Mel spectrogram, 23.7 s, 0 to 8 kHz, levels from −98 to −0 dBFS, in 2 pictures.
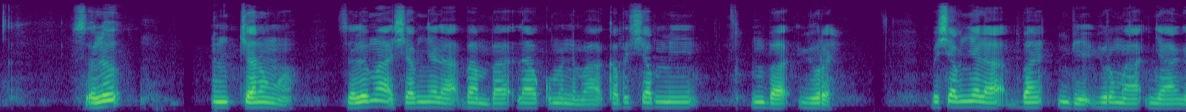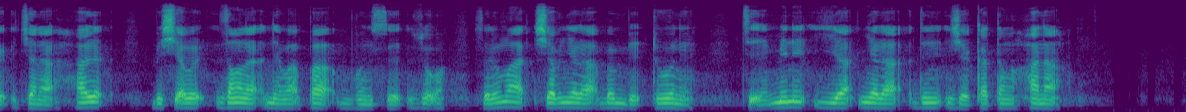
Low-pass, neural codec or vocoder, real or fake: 7.2 kHz; none; real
